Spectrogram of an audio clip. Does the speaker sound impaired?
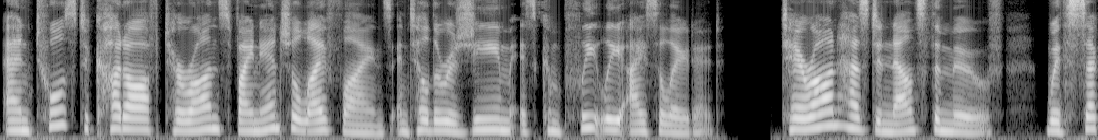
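No.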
